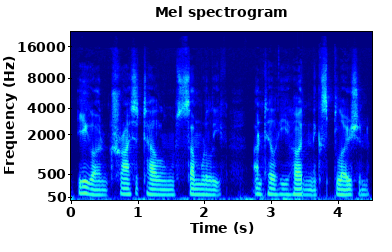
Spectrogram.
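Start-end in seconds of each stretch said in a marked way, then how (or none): none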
